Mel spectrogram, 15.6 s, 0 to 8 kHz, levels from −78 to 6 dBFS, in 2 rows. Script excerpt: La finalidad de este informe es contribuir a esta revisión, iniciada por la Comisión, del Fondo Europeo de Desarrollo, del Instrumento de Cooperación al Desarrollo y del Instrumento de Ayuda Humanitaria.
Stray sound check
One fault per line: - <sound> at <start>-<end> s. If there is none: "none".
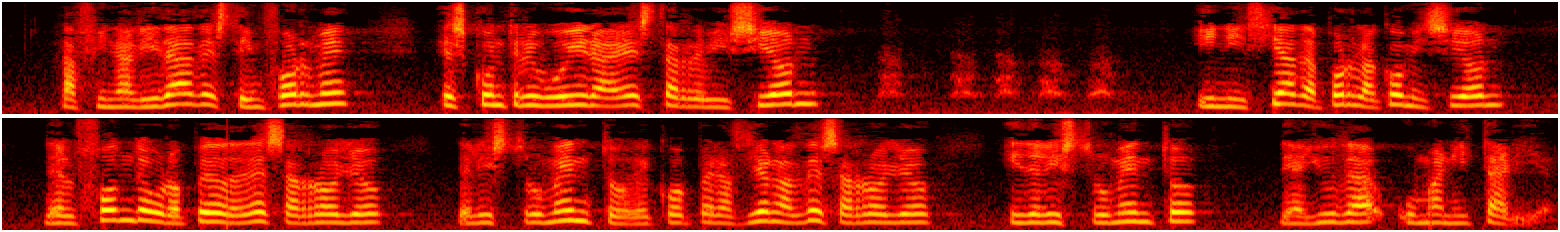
- bark at 4.3-5.8 s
